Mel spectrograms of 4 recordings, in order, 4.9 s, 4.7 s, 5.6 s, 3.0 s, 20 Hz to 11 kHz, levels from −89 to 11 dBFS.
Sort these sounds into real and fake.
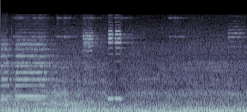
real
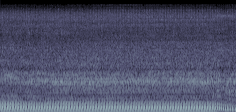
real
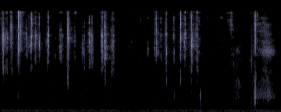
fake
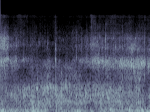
fake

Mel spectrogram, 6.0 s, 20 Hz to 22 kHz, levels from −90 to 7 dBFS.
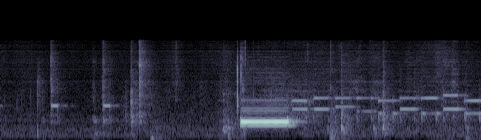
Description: fake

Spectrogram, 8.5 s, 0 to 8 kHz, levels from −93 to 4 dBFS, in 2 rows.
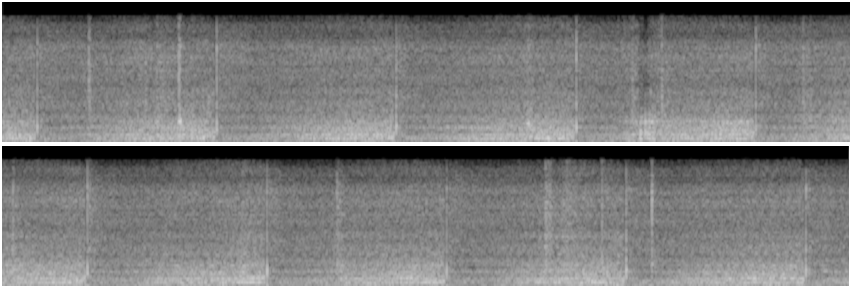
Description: fake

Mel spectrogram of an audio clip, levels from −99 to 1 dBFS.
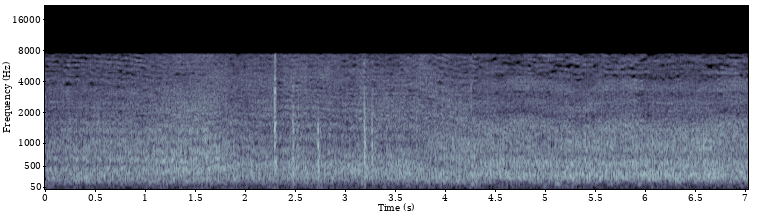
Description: fake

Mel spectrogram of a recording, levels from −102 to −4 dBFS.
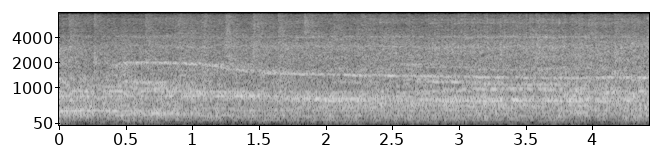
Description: real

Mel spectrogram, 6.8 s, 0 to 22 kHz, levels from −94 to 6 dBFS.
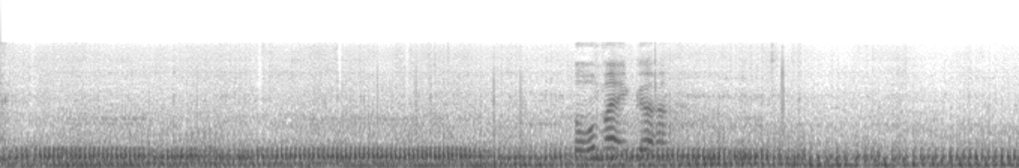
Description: fake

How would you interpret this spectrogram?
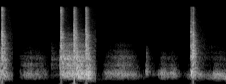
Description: real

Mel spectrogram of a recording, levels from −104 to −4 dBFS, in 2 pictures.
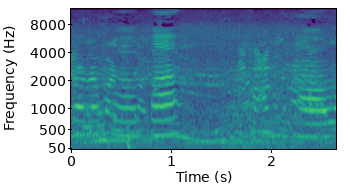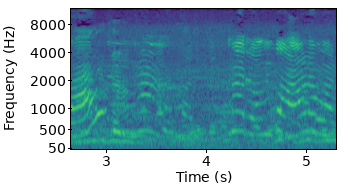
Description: real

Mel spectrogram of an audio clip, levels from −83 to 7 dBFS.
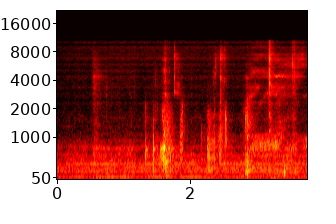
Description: fake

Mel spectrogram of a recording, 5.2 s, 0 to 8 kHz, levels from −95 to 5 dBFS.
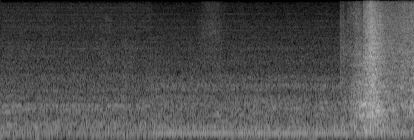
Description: real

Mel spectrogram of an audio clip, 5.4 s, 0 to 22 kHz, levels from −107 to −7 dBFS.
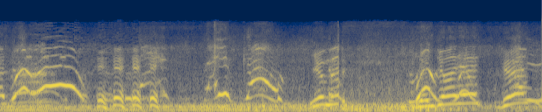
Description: fake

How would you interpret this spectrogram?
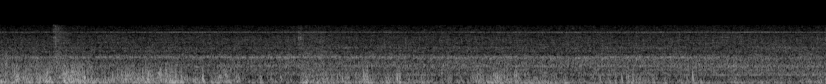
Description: real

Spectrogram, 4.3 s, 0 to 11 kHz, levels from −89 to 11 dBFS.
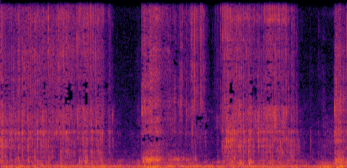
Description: real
